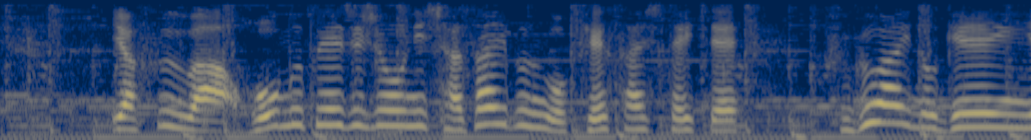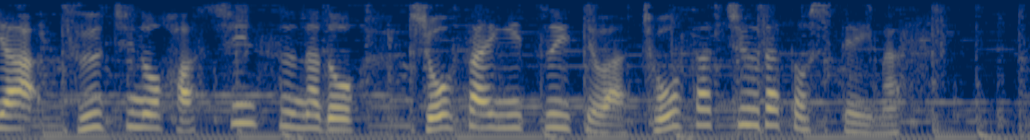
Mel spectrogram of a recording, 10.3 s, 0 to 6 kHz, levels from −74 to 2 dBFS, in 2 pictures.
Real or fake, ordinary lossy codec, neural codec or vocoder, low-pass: real; none; none; 5.4 kHz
